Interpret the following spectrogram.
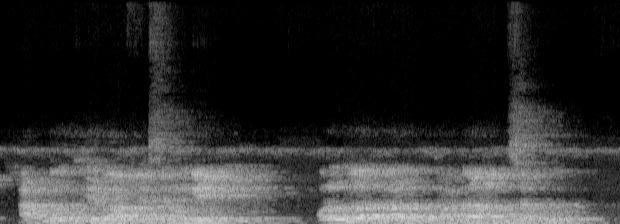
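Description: A man's voice reciting Arabic in a drawn-out, sung chant: two long held phrases of about three seconds each with a brief pause between them.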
